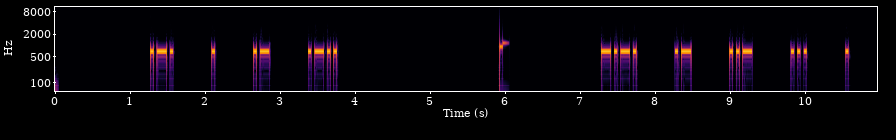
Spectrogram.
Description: Morse code, heard as a keyed tone, about 28 wpm, spaced as for 13 wpm, 700 Hz. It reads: REAL CAUSE
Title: 4x Character Spacing - Top 300 Words - 28wpm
